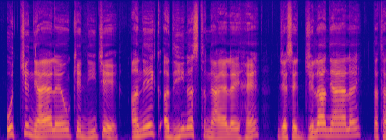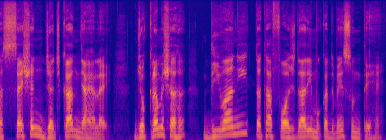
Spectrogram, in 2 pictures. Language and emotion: Hindi, neutral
